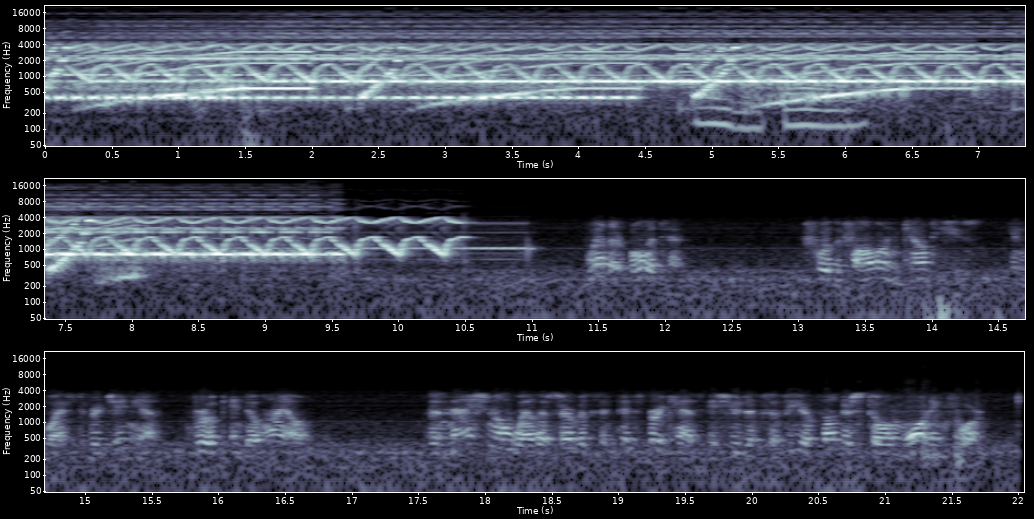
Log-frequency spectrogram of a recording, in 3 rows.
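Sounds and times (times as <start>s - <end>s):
electronic sirens wailing and yelping: 0.0s - 11.1s
steady alert tone: 0.8s - 8.4s.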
